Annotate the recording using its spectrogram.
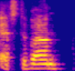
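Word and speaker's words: Estêvão: you got the Chelsea Chelsea, is it Estean? Yeah. Yeah. And you got it. Is that how you pronounce it?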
